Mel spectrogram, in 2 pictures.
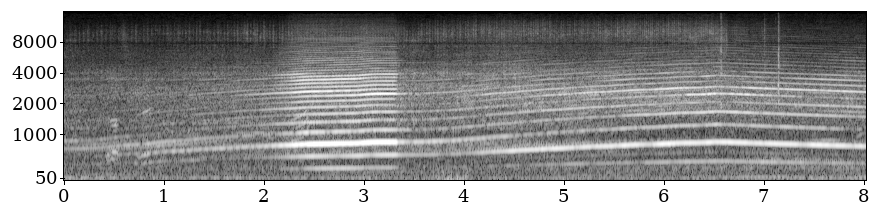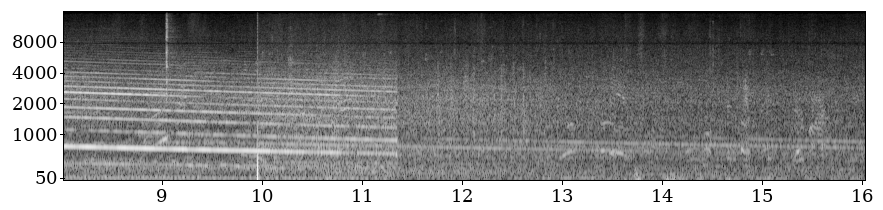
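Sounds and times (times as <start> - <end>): siren wailing: 0.0 - 16.0
loud blare: 0.4 - 11.4.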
